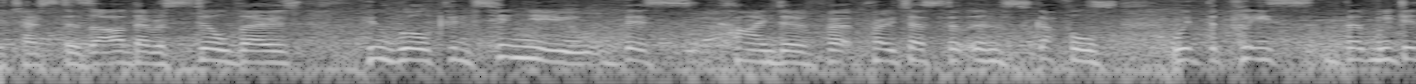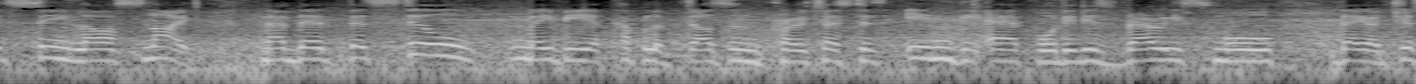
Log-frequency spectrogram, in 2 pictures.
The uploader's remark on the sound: live from the New York Stock Exchange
